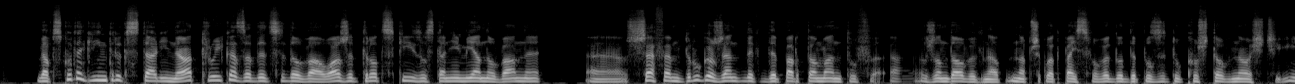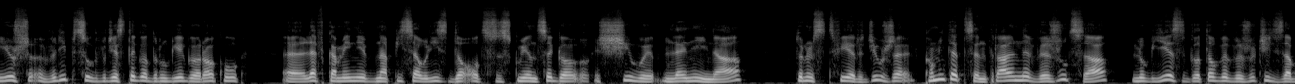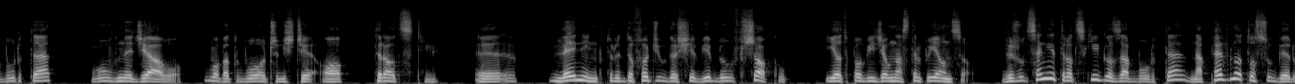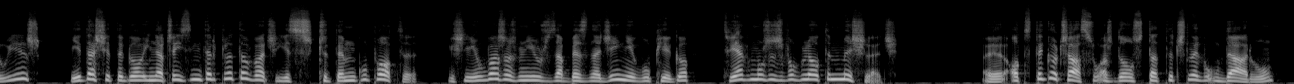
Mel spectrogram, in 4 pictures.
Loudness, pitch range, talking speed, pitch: -26 LUFS, 140-185 Hz, 120 wpm, 155 Hz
